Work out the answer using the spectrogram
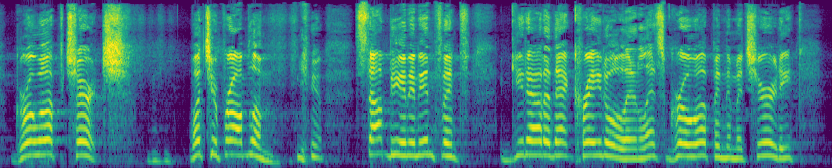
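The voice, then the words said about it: Grand preacher voice. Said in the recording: “in my great pastor voice”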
